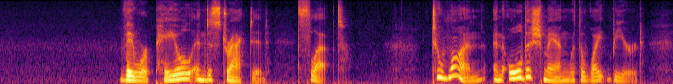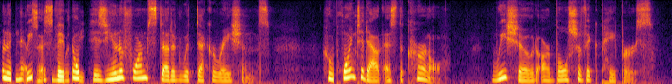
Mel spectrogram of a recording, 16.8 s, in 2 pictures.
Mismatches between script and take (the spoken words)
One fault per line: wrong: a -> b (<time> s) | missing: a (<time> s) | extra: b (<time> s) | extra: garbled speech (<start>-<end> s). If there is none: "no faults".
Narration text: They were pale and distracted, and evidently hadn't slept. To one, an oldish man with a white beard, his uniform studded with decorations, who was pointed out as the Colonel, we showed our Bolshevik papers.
missing: and evidently hadn't (3.4 s)
extra: garbled speech (8.4-9.5 s)
missing: was (12.6 s)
